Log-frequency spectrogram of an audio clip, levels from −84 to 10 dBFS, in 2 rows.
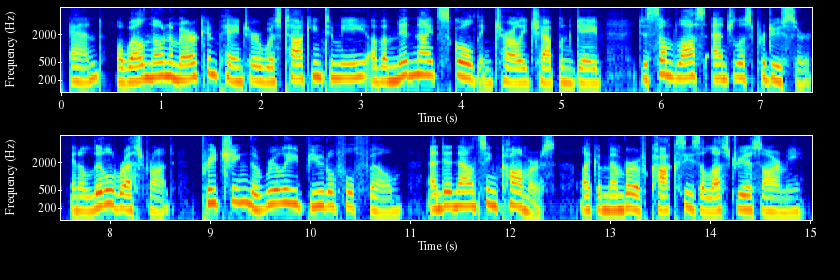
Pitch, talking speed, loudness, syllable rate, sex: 210 Hz, 160 wpm, -18 LUFS, 5.2 syllables/s, female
